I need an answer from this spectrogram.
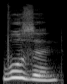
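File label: "вузын", Komi, female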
